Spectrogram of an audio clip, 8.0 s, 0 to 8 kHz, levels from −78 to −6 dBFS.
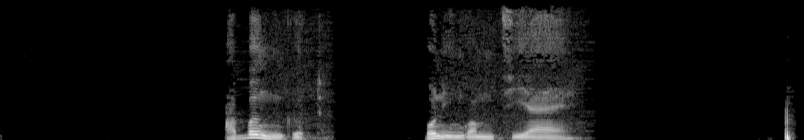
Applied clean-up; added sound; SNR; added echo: none; none; none; none.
